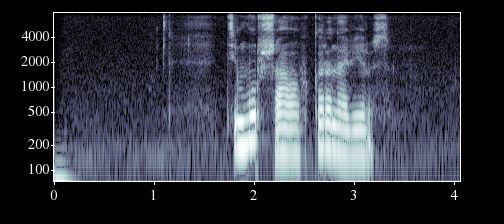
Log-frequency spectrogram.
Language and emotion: Russian, neutral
